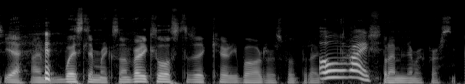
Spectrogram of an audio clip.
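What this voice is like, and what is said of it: Irish Limerick accent. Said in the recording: “your accent is very Limerick, isn't it?”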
